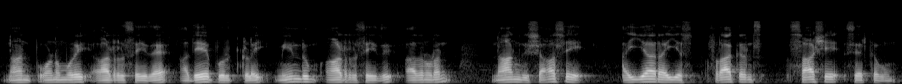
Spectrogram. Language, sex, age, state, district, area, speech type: Tamil, male, 45-60, Tamil Nadu, Erode, urban, read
